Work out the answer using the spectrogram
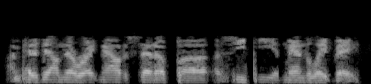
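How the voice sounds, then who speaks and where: Male American police commander, lowish and monotone, procedural delivery through a radio. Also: a little fast, dry recording. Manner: procedural, declarative. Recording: narrow, tinny police scanner radio.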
